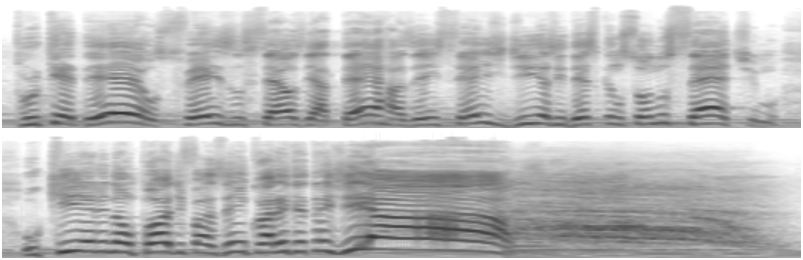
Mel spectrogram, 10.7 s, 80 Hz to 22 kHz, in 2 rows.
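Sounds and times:
speech: 0.1 - 9.2
audience shouting together: 8.7 - 10.5.

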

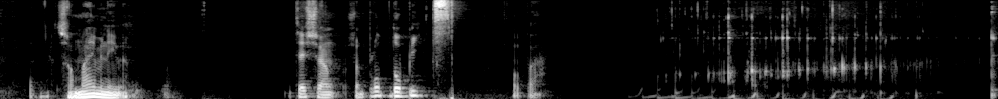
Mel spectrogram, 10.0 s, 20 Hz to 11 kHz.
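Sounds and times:
speech: 0.6 - 1.4, 3.0 - 5.5
alcohol-free gin tonic pouring into a glass with ice: 6.4 - 9.9.

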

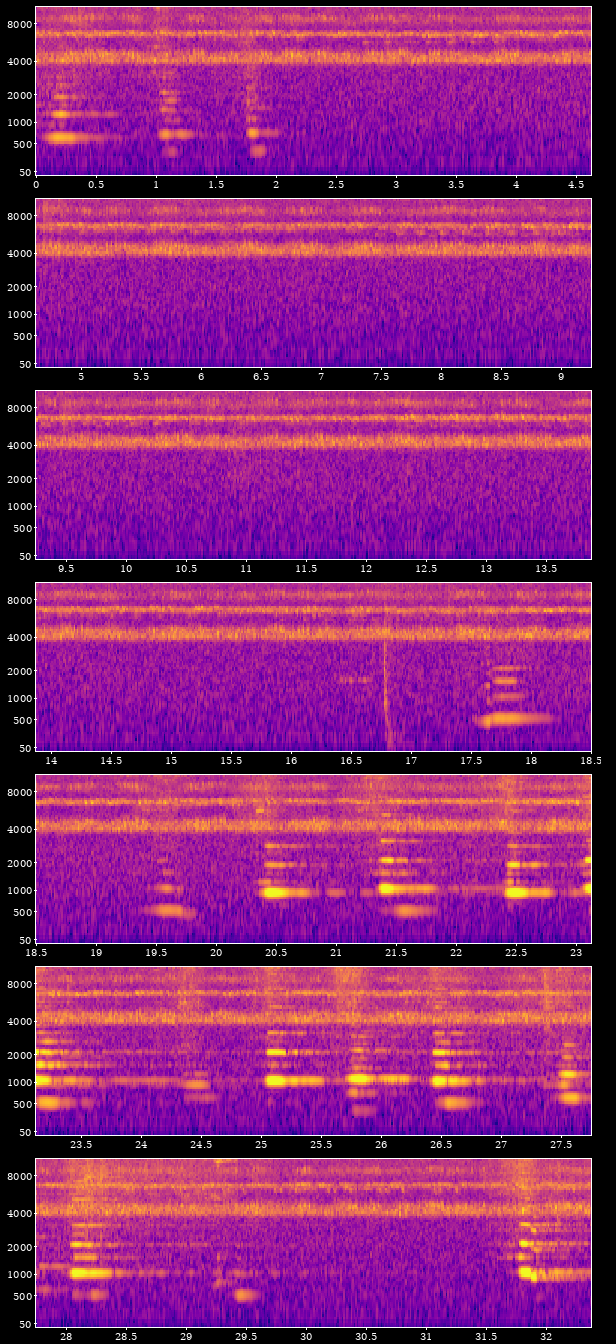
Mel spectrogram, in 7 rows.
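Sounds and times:
short clear chirping calls: 0.0 - 2.0, 19.3 - 29.8, 31.7 - 32.3
crickets trilling through the night: 0.0 - 2.2, 16.4 - 30.5, 31.4 - 32.3.

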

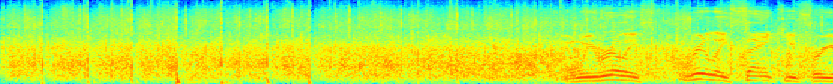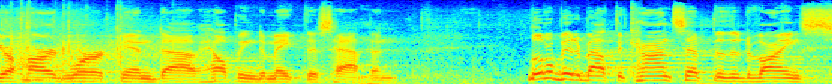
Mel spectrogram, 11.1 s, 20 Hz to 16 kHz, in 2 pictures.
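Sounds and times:
audience round of applause: 0.0 - 6.8
speech: 3.8 - 8.3, 9.0 - 11.0.

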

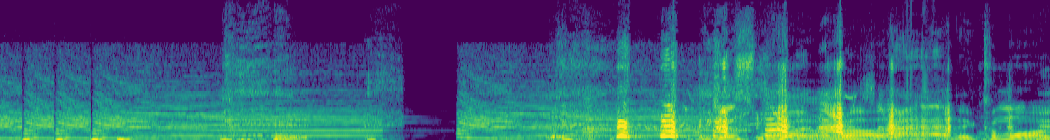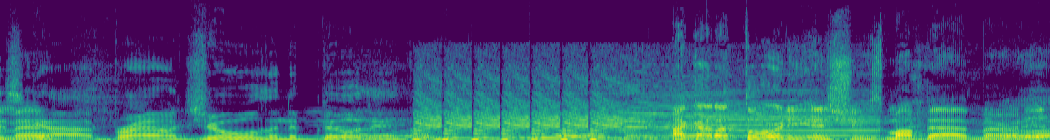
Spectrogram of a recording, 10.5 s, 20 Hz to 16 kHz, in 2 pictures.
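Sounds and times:
loud blaring air horn blasts: 0.0 - 4.8, 7.3 - 10.4
laughter: 2.7 - 5.7
speech: 3.7 - 10.4.

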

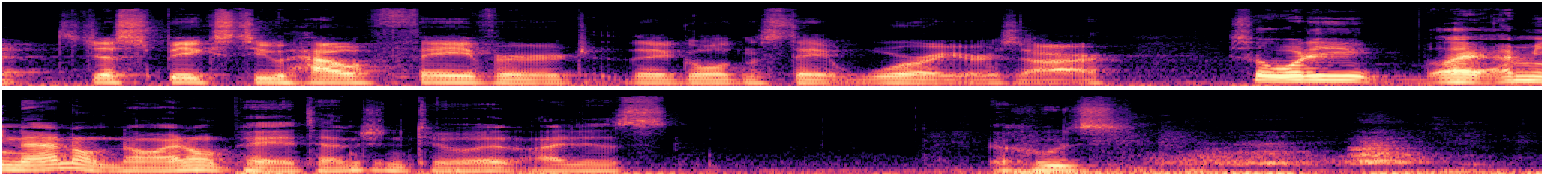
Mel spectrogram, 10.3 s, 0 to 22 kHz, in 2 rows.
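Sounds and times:
speech: 0.0 - 7.4, 8.4 - 9.2
low hum: 0.0 - 10.2
dogs barking and whining in another room: 9.0 - 10.2.

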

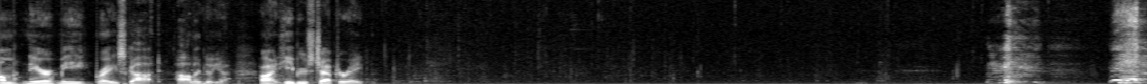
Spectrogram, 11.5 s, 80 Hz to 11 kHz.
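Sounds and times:
speech: 0.0 - 3.8
breathy sneeze: 9.9 - 10.5, 11.1 - 11.4.

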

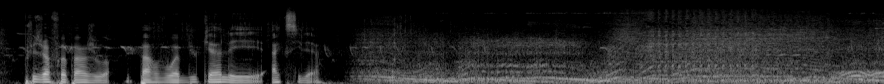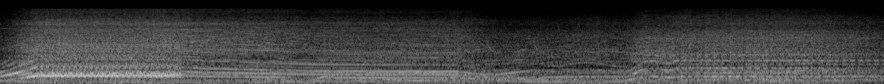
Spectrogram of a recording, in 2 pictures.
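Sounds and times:
speech: 0.3 - 3.3
motorcycle engine revving during burnouts inside an apartment: 3.5 - 17.6.

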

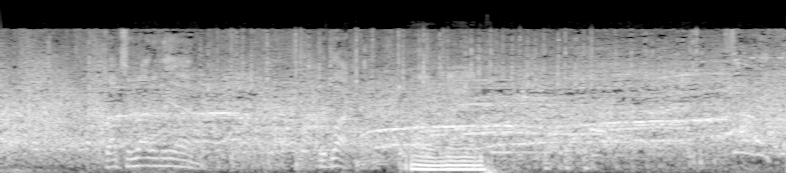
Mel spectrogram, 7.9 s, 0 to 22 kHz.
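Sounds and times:
show audience cheering and screaming as a contestant wins: 0.0 - 7.8
speech: 1.0 - 6.2
overlapping excited voices and shouts: 4.0 - 5.0, 7.0 - 7.8.

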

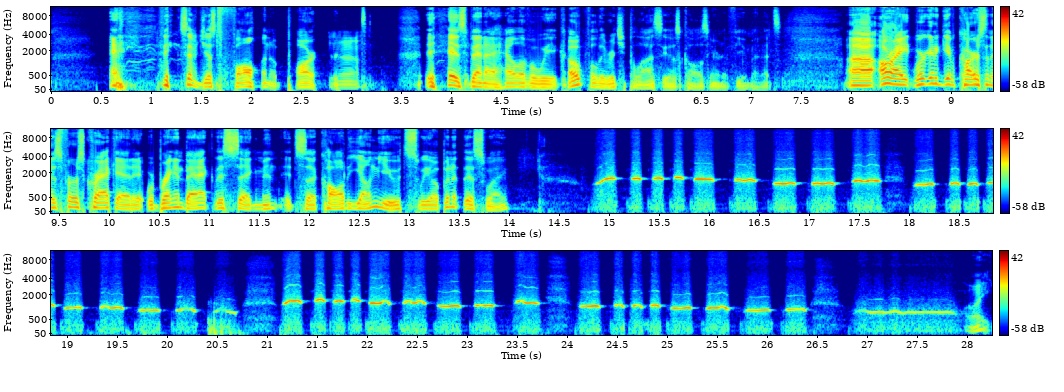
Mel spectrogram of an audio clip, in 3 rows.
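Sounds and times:
speech: 0.6 - 14.1
person whistling a bouncy tune: 14.9 - 28.0.

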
